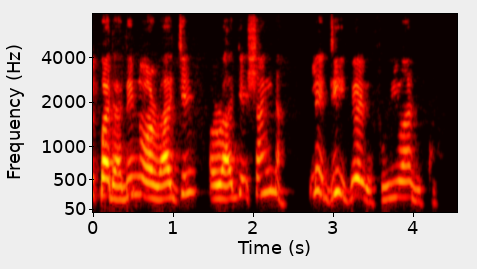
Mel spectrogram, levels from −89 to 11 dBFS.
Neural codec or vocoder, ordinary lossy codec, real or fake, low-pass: none; none; real; none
